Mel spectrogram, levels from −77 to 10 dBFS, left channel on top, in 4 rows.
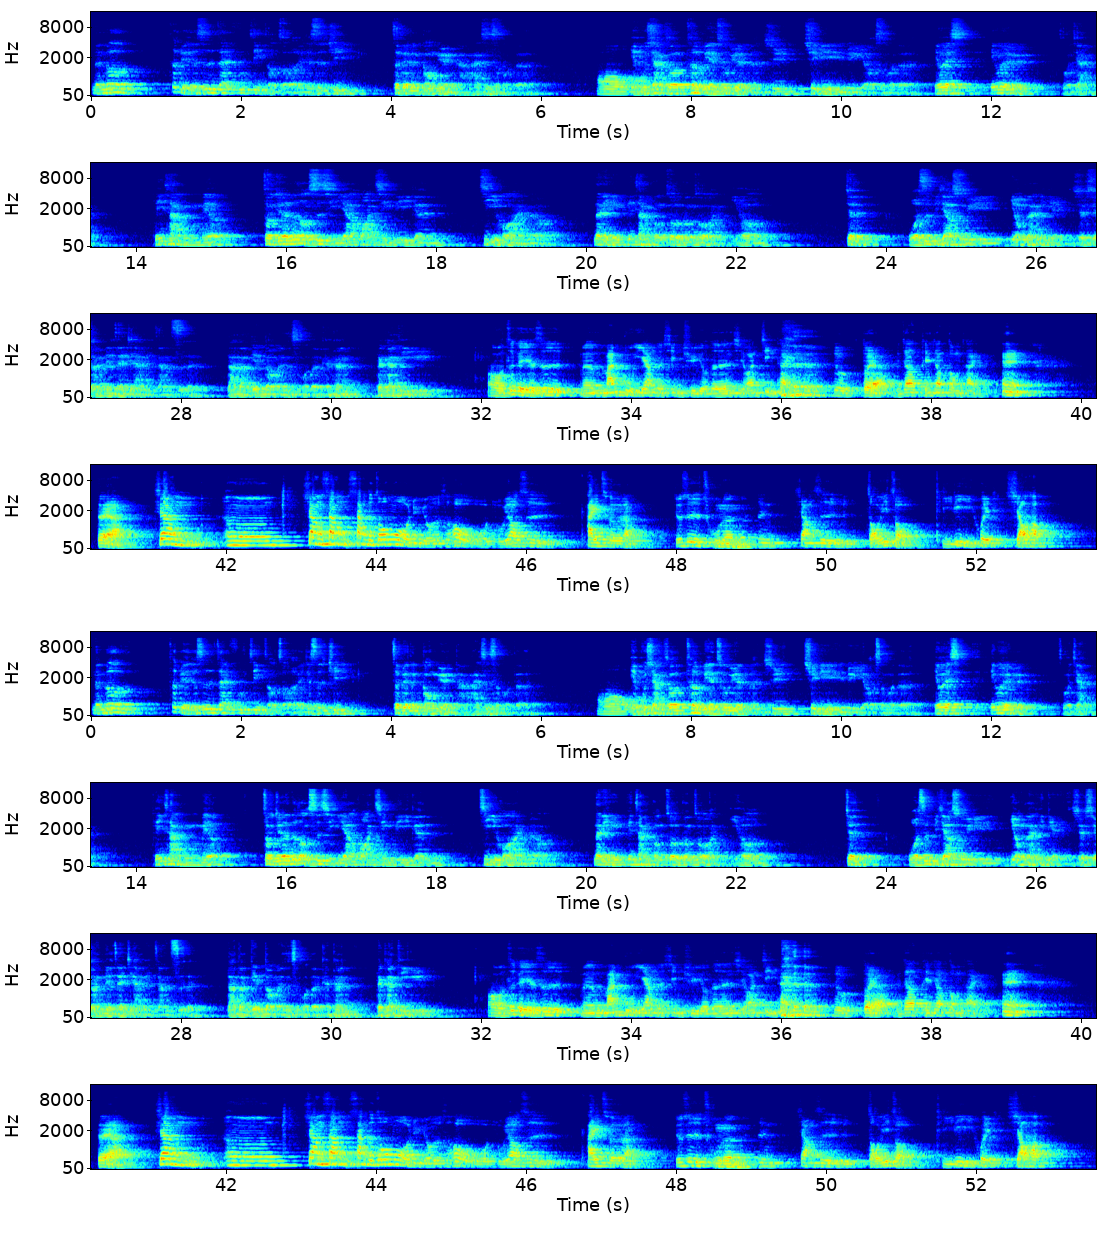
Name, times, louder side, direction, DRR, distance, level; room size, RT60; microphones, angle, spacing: voice 1, 0.0-0.6 1.1-3.5 4.0-5.9 7.2-11.0 11.2-12.5 13.0-13.4 14.2-15.2 15.7-18.0 18.6-19.5 20.1-22.4 23.5-23.8 24.3-28.2 28.6-30.3 30.6-31.3 36.0-36.5 48.5-48.9, right 1 dB, 65° right, -2 dB, 2.5 m, -26 dB
voice 2, 6.7-7.4 32.1-36.2 36.7-39.2 40.3-40.7 41.1-42.7 43.1-46.4 46.8-47.5 48.0-48.8 49.1-49.3 49.7-51.2 51.5-52.8, left 1 dB, 75° left, 1 dB, 1.5 m, -22 dB
14.5 x 10.5 x 2.3 m, 1.0 s
head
